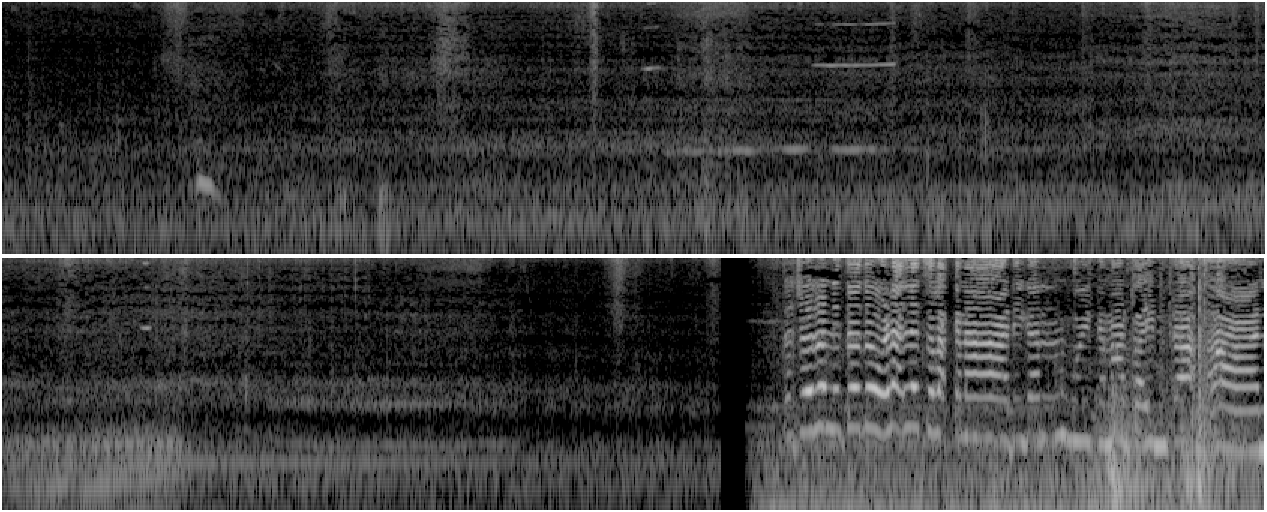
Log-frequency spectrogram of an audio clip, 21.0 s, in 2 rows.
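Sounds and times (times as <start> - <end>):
car engine driving past: 7.2 - 15.0.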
